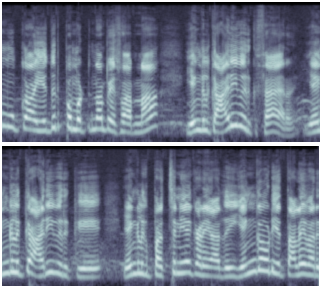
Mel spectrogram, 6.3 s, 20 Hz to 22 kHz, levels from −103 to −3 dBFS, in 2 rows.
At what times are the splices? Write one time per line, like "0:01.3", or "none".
none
